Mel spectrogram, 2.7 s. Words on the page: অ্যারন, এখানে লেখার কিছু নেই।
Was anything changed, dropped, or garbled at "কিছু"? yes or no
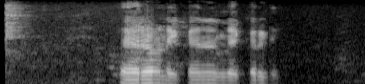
yes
